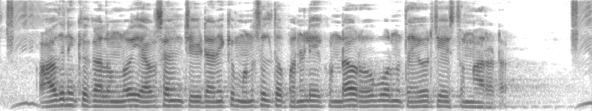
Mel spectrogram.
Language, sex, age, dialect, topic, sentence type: Telugu, male, 31-35, Utterandhra, agriculture, statement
